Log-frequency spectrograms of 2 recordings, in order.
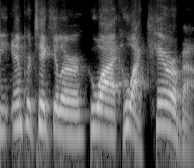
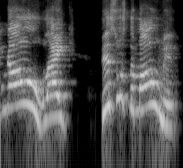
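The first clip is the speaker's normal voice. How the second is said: high, pressing insistence; urgent insistence; 10 semitones higher, 5 dB louder than usual. Retold or imitated. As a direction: push it like the moment is now. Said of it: "And I'm like".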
